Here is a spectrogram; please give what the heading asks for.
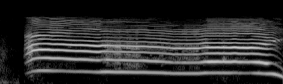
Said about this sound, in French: Pendant que la bête hurle de douleur, il en profite pour s'enfuir.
